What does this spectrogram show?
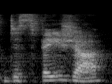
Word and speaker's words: dysphasia: dysphagia which is a difficulty in swallowing versus dysphasia which is dys phas I a dissipation if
